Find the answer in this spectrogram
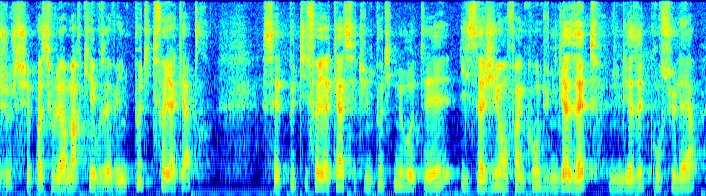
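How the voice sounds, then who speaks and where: Lorraine french guy, kinda high voice, lots of euhs, welcoming the room at an assembly. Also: fairly bright tone. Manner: informal, hesitant with many fillers. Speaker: chamber of commerce president. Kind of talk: welcome speech at a general assembly.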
